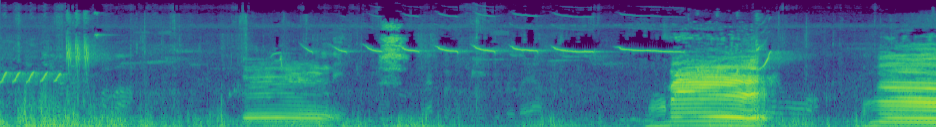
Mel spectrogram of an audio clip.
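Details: Herd of cows playing in green rice fields, giving several loud, rich harmonic moos, some long and rising, with a bird's repeated descending chirps in the background.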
